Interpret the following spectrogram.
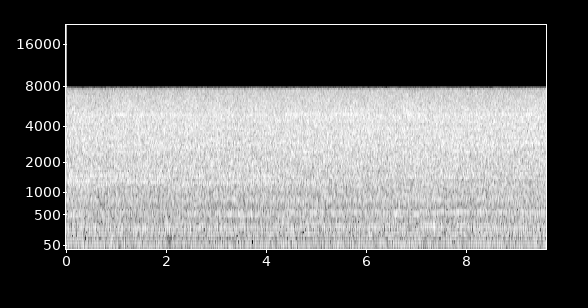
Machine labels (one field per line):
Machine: slide rail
